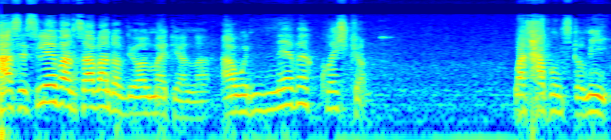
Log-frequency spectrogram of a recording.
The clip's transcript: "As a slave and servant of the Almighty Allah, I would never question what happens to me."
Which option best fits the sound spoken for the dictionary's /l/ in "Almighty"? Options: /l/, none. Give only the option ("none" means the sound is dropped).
/l/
